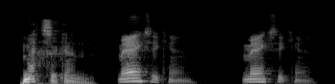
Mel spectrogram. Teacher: three syllables and the stress is on the first one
